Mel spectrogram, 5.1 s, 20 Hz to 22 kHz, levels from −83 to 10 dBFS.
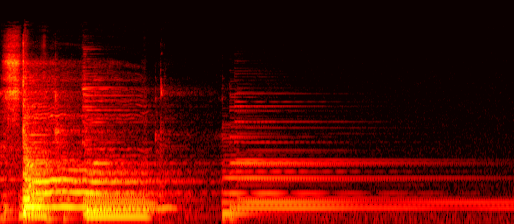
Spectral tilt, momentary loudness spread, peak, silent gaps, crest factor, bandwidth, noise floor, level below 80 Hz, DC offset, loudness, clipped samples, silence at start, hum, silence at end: -5.5 dB/octave; 24 LU; 0 dBFS; none; 22 dB; 14 kHz; -47 dBFS; -56 dBFS; under 0.1%; -19 LUFS; under 0.1%; 0 s; none; 1.55 s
